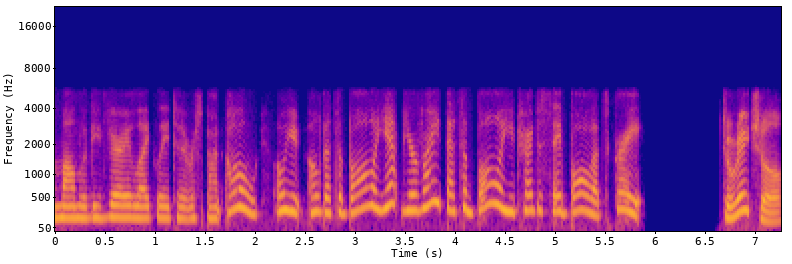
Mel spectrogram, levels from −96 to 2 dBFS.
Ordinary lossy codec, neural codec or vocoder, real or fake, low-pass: Opus, 16 kbps; autoencoder, 48 kHz, 32 numbers a frame, DAC-VAE, trained on Japanese speech; fake; 5.4 kHz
